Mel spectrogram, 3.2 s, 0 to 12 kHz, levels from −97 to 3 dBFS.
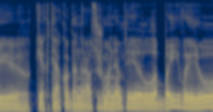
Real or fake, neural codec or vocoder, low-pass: real; none; 10.8 kHz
